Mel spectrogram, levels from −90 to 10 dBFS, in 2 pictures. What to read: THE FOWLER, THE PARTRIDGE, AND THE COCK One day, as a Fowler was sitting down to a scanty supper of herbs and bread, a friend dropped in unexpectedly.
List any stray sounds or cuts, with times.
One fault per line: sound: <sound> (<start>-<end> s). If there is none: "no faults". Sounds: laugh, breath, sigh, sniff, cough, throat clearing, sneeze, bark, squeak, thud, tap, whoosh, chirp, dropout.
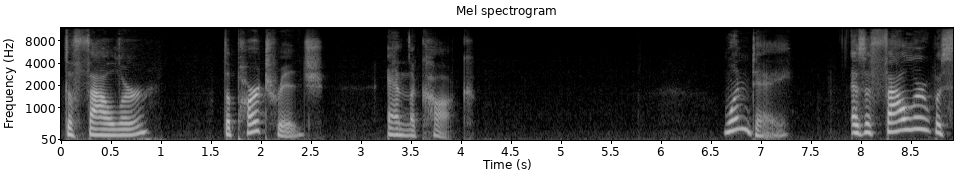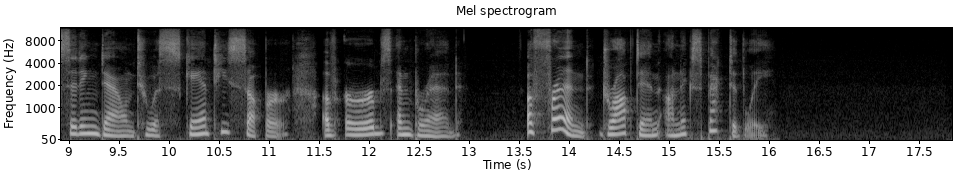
no faults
